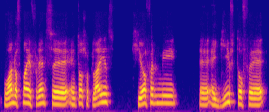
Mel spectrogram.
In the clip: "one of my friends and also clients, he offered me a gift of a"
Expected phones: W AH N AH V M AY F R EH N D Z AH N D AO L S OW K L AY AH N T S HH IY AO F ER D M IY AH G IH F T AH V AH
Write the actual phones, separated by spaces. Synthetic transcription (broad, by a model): W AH N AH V M AY F R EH N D S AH N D AO S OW K L AY AH N T S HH IY AO F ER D M IY AH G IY F T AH F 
